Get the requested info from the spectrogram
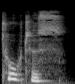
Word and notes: tortoise: British English

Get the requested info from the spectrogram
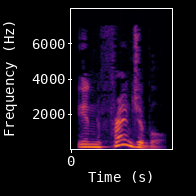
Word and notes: infrangible: British English

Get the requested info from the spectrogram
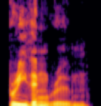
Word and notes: breathing room: British English

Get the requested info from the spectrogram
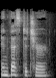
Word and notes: investiture: American English

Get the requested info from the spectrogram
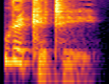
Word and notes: rickety: British English

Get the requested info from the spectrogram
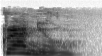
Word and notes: granule: British English

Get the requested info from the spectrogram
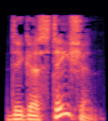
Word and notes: degustation: British English

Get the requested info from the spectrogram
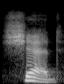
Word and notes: shed: American English

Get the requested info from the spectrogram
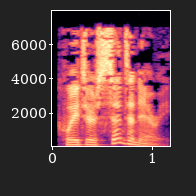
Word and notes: quatercentenary: British English

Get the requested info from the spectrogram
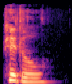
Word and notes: piddle: American English

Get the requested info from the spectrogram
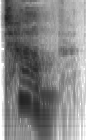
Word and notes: tub: British English

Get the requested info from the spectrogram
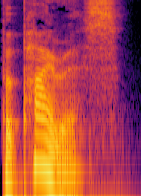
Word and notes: papyrus: British English

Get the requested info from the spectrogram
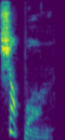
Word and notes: shopworn: British English

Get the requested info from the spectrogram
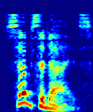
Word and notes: subsidise: British English

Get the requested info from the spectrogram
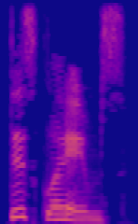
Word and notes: disclaims: British English

